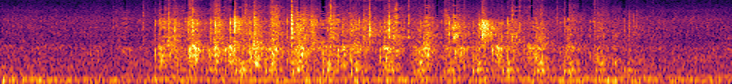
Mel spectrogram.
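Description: Small audience applauding, a scattered patter of hand claps that starts about a second in and fades out near the end.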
